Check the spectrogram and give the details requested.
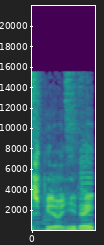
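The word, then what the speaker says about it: Spyro Gyra: La banda DJ Beckenstein, Spiro Gyra, se dice así, Spiro Gyra y no Spiro Gyra, porque ese nombre es un nombre latín, es el nombre de un protozoo, Spiro Gyra.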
